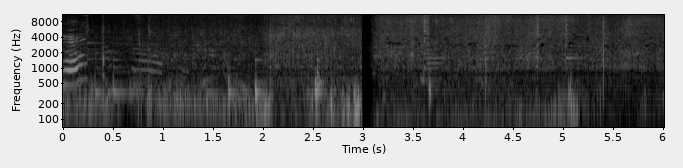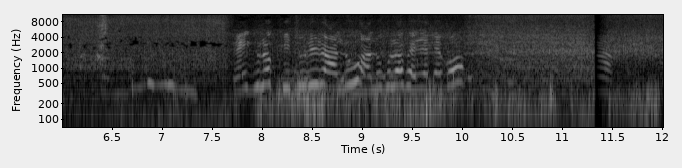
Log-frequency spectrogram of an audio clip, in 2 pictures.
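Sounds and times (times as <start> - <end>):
vegetables sizzling in hot oil: 0.5 - 12.0
metal ladle scraping a pan: 1.6 - 7.7.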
